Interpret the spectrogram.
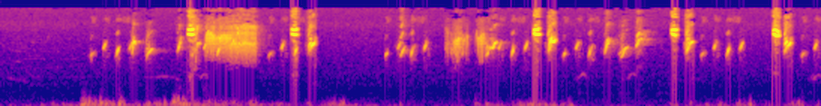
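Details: Mule goldfinch, a goldfinch hybrid, singing at dawn: spaced clusters of high tinkling notes and sharp chips, one brief buzzy rasp early on, faint low rumble in the first seconds.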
